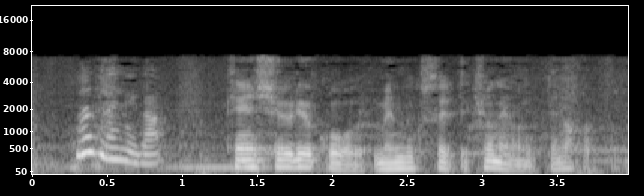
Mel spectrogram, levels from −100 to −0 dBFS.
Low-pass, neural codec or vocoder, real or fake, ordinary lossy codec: 7.2 kHz; codec, 16 kHz, 16 kbps, FunCodec, trained on Chinese and English, 50 frames a second; fake; MP3, 32 kbps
